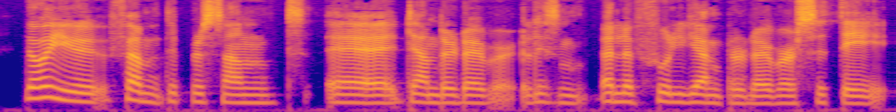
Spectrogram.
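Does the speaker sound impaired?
No.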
